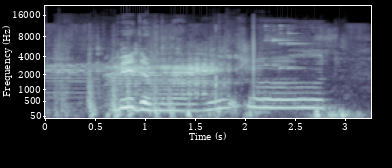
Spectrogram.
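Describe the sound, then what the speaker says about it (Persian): Sheep in Minecraft bleat in two drawn-out, wavering calls, one after the other, clear and close over a quiet game backdrop. "آها 2 تا گوسفند دیگه"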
